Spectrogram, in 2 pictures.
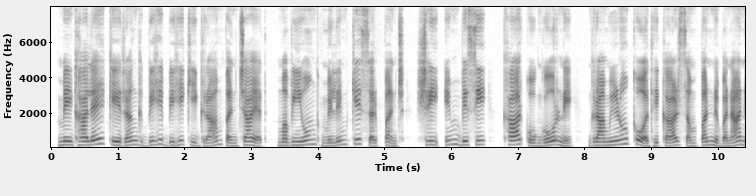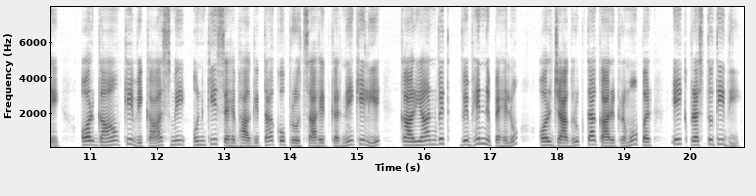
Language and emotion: Hindi, neutral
